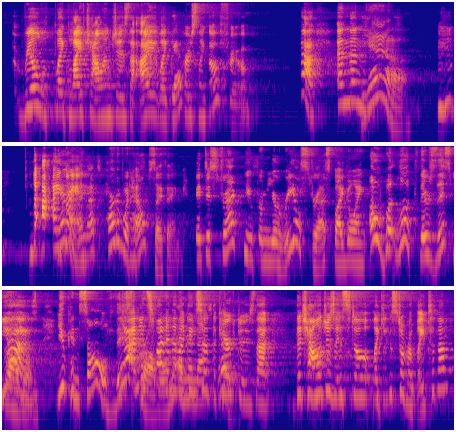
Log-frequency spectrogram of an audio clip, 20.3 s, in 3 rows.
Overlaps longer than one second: present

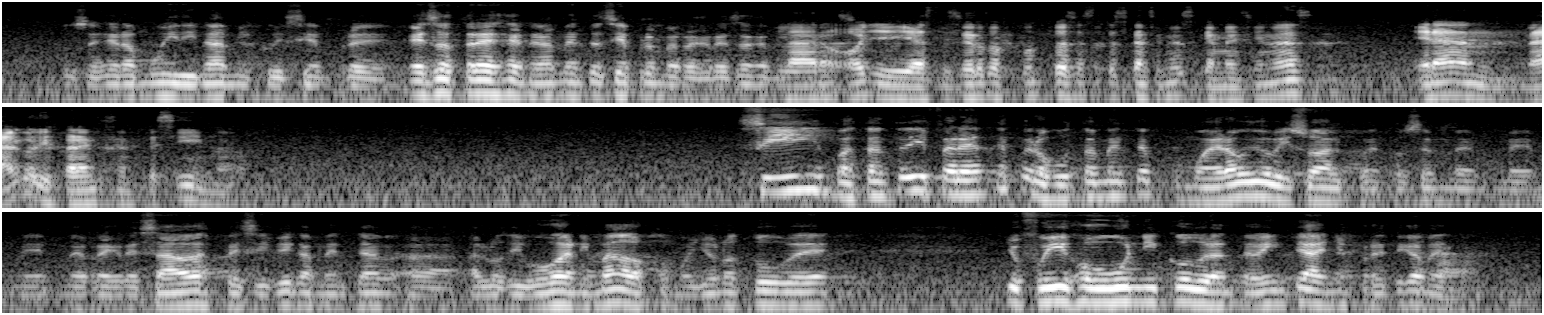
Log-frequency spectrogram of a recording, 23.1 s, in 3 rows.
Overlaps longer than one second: none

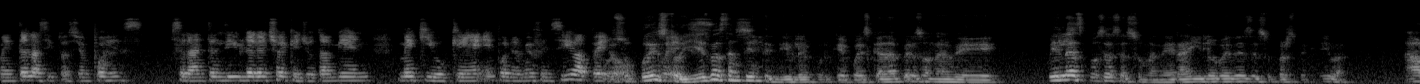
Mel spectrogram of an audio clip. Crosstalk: present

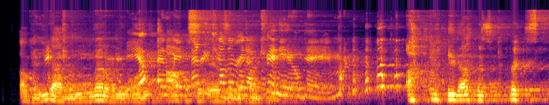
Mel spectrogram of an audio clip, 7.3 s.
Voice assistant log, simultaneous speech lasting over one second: present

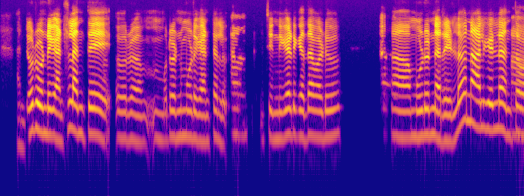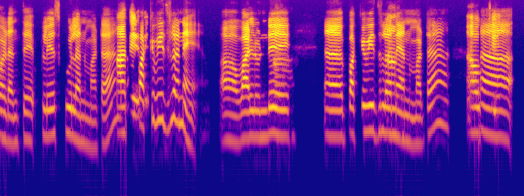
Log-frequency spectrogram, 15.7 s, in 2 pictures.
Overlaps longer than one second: none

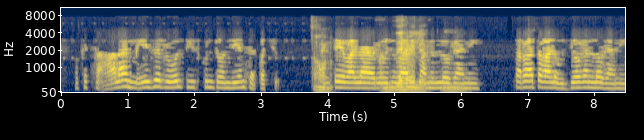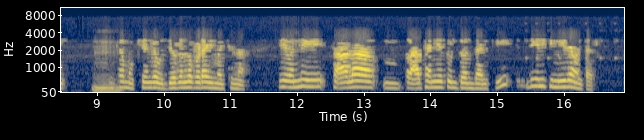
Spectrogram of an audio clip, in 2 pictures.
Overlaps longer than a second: present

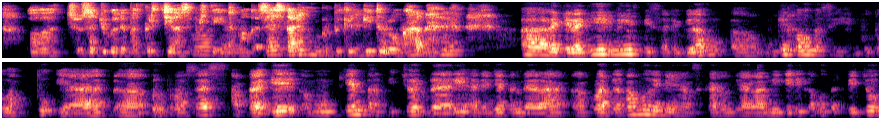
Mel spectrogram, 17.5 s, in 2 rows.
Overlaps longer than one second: present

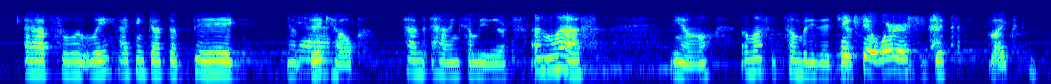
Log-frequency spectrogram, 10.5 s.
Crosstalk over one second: none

